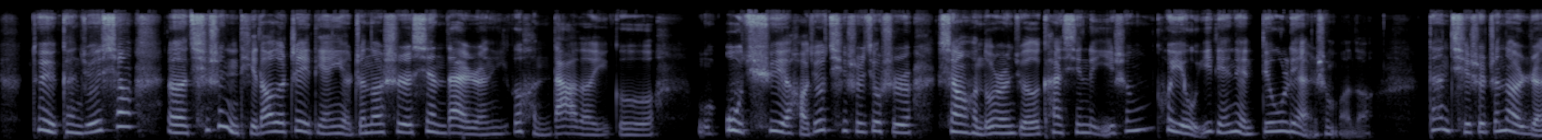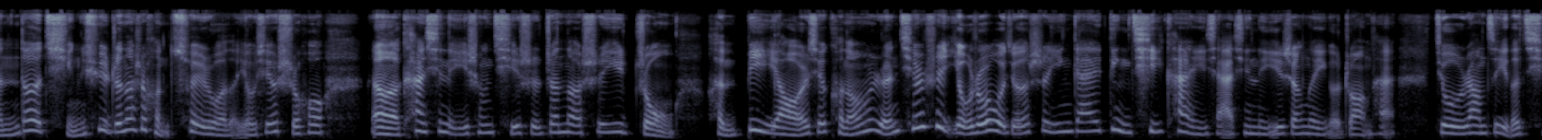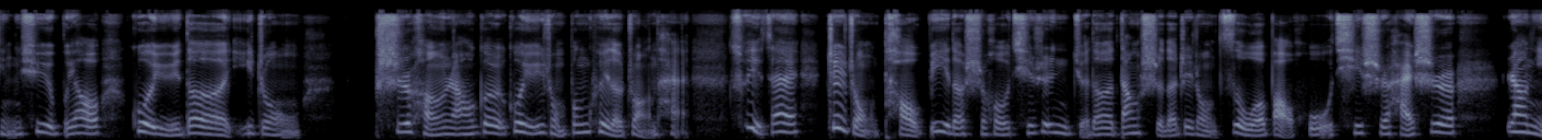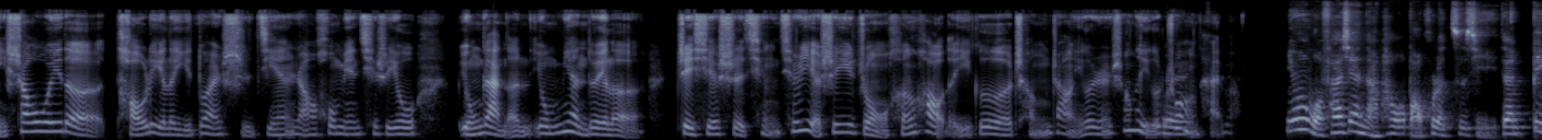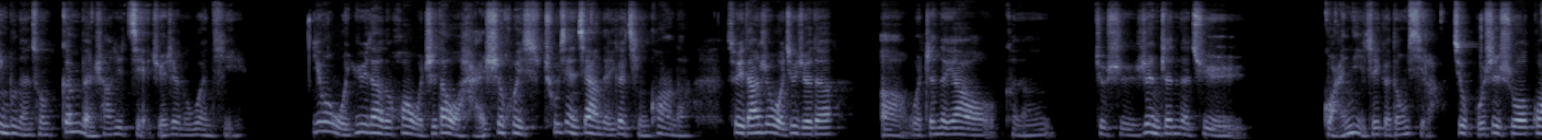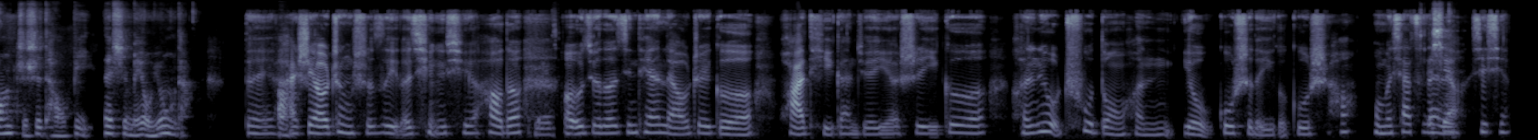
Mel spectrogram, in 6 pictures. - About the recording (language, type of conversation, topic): Chinese, podcast, 你觉得逃避有时候算是一种自我保护吗？
- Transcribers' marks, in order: teeth sucking; other background noise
